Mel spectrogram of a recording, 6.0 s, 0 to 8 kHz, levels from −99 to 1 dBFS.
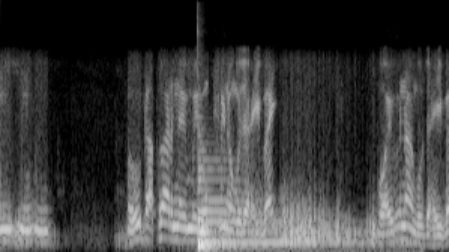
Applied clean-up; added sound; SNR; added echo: none; Bowed string instrument; -3 dB; none.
